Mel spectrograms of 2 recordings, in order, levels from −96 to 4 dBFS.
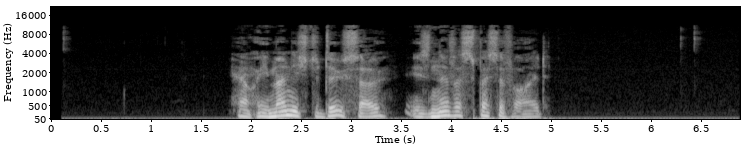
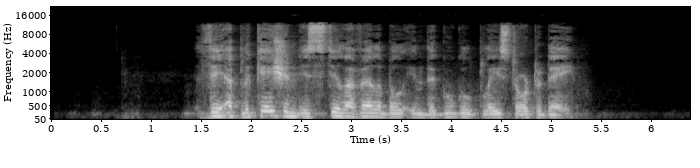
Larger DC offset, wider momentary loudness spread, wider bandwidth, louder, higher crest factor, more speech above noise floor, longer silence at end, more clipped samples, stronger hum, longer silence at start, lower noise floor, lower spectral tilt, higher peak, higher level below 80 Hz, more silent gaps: neither; first, 14 LU vs 8 LU; about the same, 11.5 kHz vs 12.5 kHz; about the same, -20 LUFS vs -20 LUFS; about the same, 18 dB vs 18 dB; second, 35 dB vs 59 dB; first, 1.9 s vs 1.2 s; neither; neither; first, 1.8 s vs 1.45 s; second, -54 dBFS vs -78 dBFS; first, -6 dB/octave vs -4.5 dB/octave; about the same, -4 dBFS vs -4 dBFS; first, -38 dBFS vs -56 dBFS; neither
